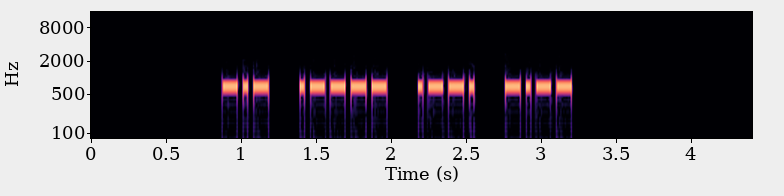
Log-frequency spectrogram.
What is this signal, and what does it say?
Morse code, heard as a keyed tone, about 36 wpm, spaced as for 25 wpm, 700 Hz. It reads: K1PY
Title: USA Call Signs - 2x Character Spacing - 35wpm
